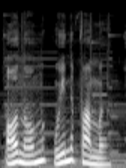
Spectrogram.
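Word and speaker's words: Un homme et une femme: 그래서 어놈 윈드팜 이 정도로 발음한다고 해요.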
